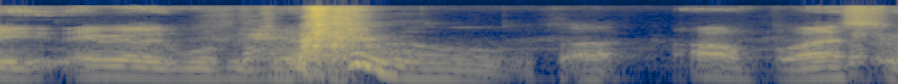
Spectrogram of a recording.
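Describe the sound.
A single sharp, muffled sneeze into a towel bursts out in the middle of a man's speech, loud, before he keeps talking.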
